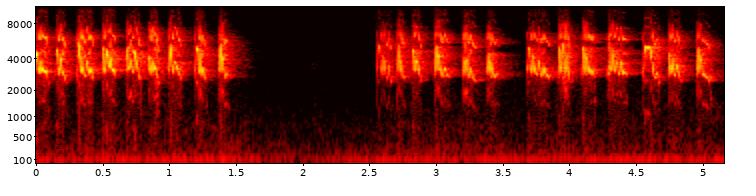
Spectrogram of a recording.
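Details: White-eye, Bali Dakun type, in a lure recording meant to rouse silent males into full 'nembak' singing: fast bursts of high, sharp chirping notes, about seven a second, broken by a short silent gap before the rattling runs resume.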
